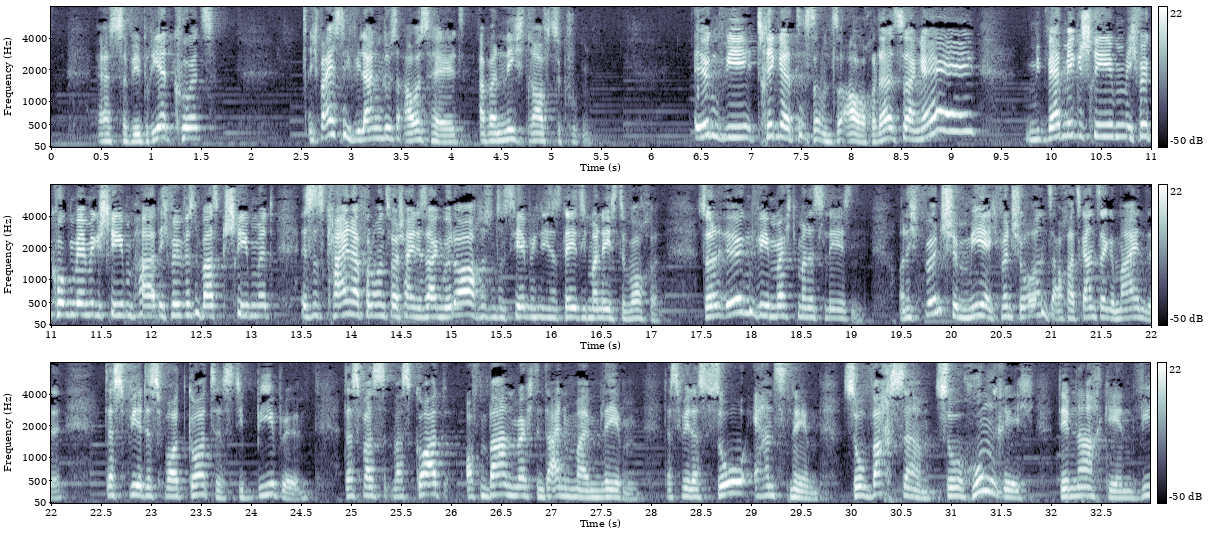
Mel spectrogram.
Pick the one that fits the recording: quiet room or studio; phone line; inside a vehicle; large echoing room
large echoing room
